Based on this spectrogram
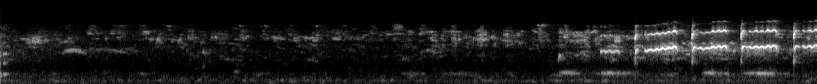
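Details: Female common kestrel calling her fledgling from a roof during its first flights at Riet Vell reserve in the Ebro Delta. Faint scattered chirps at first, then loud, clear, rising shrill notes repeated about twice a second toward the end.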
